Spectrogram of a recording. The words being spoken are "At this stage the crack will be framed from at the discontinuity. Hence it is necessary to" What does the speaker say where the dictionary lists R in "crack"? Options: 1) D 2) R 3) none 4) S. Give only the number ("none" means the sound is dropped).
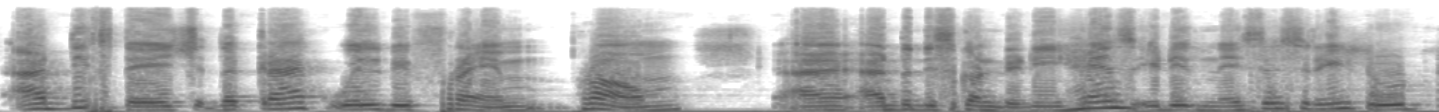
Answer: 2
